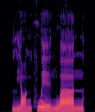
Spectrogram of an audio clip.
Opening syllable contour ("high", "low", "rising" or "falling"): low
